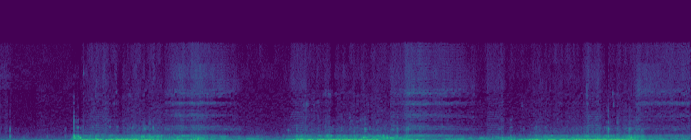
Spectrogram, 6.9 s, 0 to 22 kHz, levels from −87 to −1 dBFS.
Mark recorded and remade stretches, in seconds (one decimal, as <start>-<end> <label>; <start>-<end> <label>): 0.0-6.9 recorded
